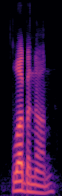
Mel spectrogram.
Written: Lebanon

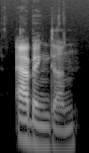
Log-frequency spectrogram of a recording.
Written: Abingdon

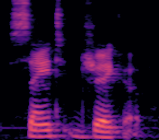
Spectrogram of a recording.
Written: St. Jacob

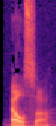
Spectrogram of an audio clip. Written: Elsah

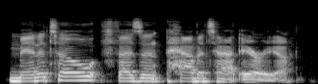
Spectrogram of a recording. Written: Manito Pheasant Habitat Area

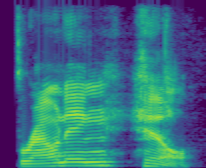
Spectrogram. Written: Browning Hill

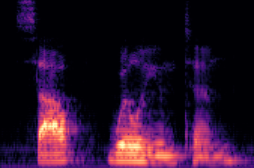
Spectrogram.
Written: South Wilmington

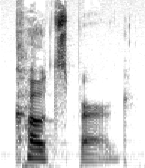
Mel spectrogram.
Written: Coatsburg

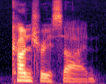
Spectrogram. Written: Countryside

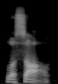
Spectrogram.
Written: LaSalle

